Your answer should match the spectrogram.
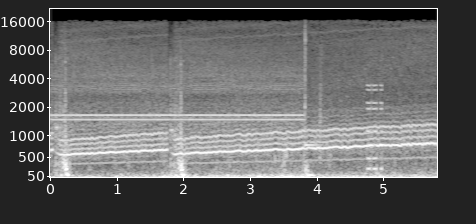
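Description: A steady, buzzy racing video game car engine drones loudly throughout as the player holds down the up arrow, its pitch slowly climbing as it accelerates, with a few sharp clicks along the way and no talking.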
